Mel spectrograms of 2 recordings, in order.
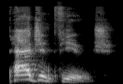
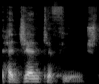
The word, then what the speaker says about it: Pageantafuge: lock two pageantfuge magentafuge oh i was saying it wrong it's pagenta pat that's supposed to be pronounced progenitofuge i made up that word actually it's never existed before today but pagentafuge that's what it is um please put within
